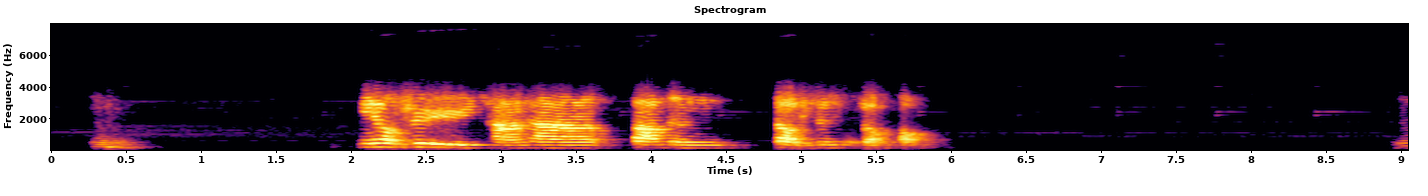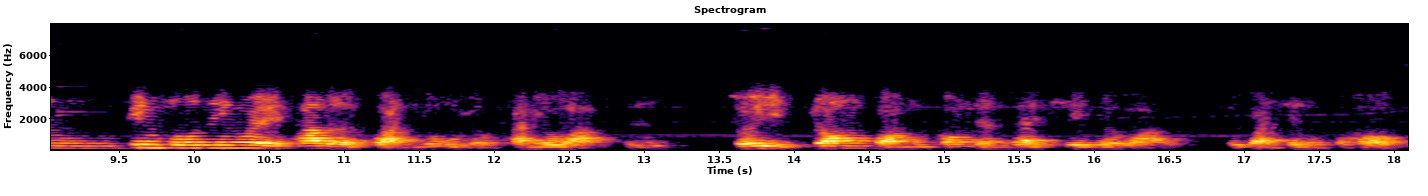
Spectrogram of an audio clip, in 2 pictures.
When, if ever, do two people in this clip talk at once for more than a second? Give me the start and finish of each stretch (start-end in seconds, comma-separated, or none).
none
